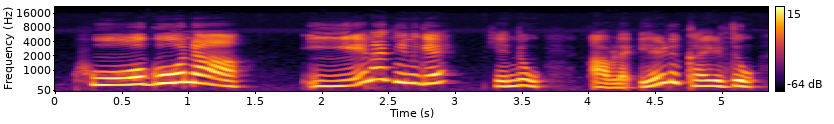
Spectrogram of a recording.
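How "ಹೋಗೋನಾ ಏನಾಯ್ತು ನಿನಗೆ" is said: higher, drawn-out incredulous question; wide-eyed disbelief. A narrator's reading. Husband stunned by wife telling him to go, incredulous. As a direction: stretch the first word in loud astonishment. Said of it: "ಆದಿ ಕಣ್ಣು ಅಗಲ್ಸಿ".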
